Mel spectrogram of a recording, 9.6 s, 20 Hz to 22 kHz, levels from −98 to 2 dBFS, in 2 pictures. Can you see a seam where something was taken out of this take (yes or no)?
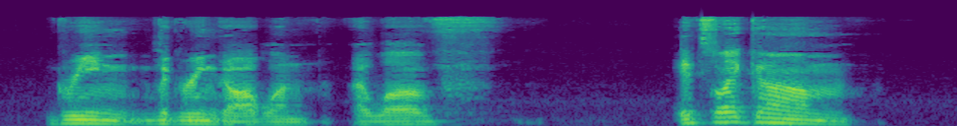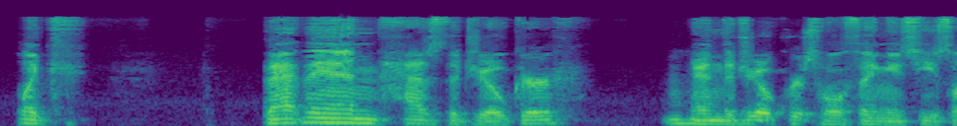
no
